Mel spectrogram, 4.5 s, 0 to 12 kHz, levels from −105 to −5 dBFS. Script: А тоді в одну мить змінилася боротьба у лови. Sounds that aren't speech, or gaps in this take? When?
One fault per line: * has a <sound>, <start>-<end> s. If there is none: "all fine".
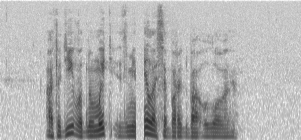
* has a dropout, 2.0-2.2 s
